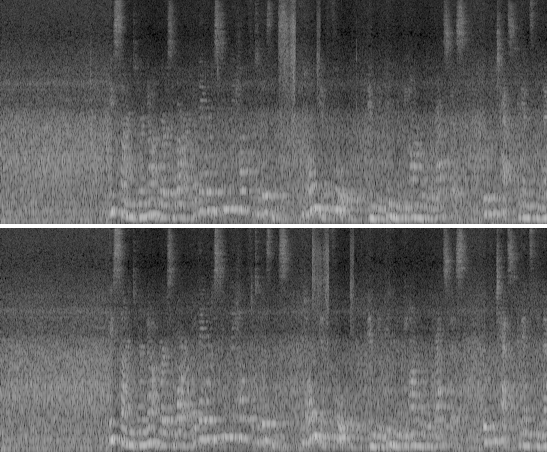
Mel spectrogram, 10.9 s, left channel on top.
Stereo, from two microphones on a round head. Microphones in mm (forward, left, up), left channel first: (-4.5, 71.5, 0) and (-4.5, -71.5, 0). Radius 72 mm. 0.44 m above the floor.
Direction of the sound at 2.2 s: 55° right (ahead or behind).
